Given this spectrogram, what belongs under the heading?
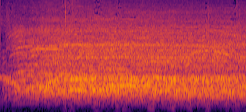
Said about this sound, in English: And then now scream.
